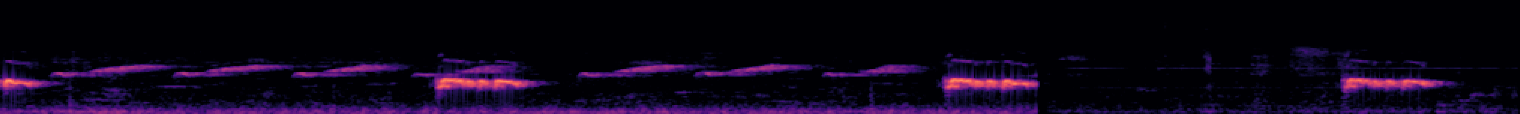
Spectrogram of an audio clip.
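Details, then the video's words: Local zebra dove (perkutut), noted for a smooth, answering voice, repeats loud trilled coos four times, interleaved early on with rising whistles from other birds; the background falls quiet for the last coos. "PERKUTUT LOKAL SUARA MULUS 💯% Nyaut"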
